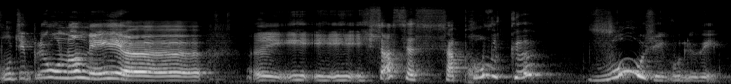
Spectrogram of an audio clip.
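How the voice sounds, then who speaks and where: A woman's voice: medium pitch, very animated, takes it slowly, echoey room. A woman giving a casual spiritual talk to her viewers, hesitant, with many fillers and restarts. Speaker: spiritual channel host.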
